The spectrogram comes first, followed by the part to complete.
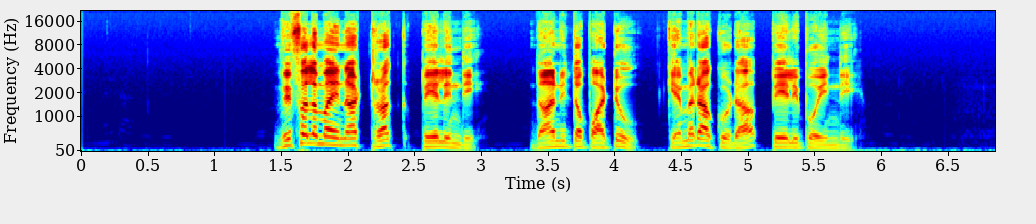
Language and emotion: Telugu, neutral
